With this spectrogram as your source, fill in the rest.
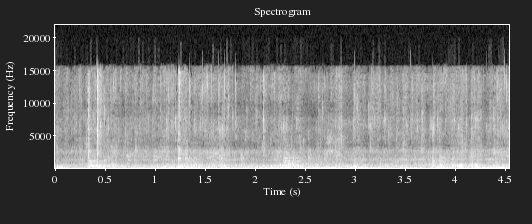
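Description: Water pours and gushes steadily into a pan of chicken gravy on the stove, a continuous splashing liquid flow heard up close.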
